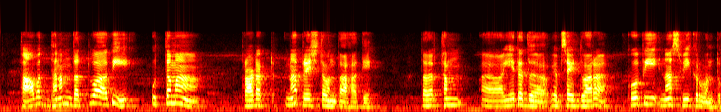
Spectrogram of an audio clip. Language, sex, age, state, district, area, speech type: Sanskrit, male, 18-30, Karnataka, Vijayanagara, urban, spontaneous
